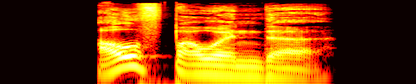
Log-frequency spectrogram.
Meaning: inflection of aufbauend: 1. strong/mixed nominative/accusative feminine singular 2. strong nominative/accusative plural 3. weak nominative all-gender singular
- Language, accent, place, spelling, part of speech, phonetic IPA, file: German, Germany, Berlin, aufbauende, adjective, [ˈaʊ̯fˌbaʊ̯əndə], De-aufbauende.ogg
